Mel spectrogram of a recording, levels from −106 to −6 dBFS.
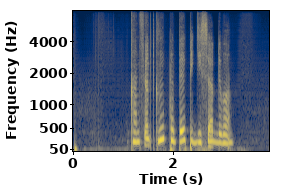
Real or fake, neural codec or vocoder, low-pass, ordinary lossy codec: fake; codec, 16 kHz, 0.5 kbps, X-Codec, HuBERT features, trained on balanced general audio; none; none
